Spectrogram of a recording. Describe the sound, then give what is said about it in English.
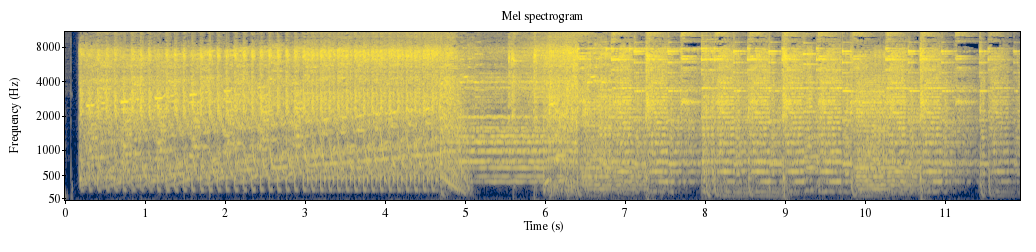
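A loud monkey sound effect plays alone: rapid, pulsing, high-pitched chattering for several seconds, then shifting into shrill, sustained screeching calls that continue until the end. “Monkeys in the back. Hit that sound effect.”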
